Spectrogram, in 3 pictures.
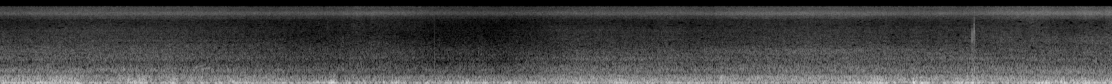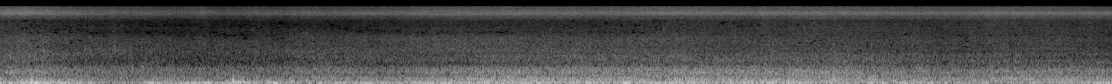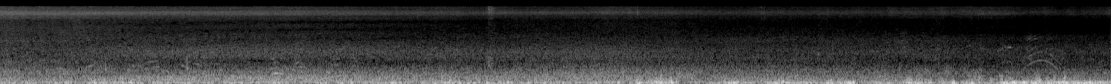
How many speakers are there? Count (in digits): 0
